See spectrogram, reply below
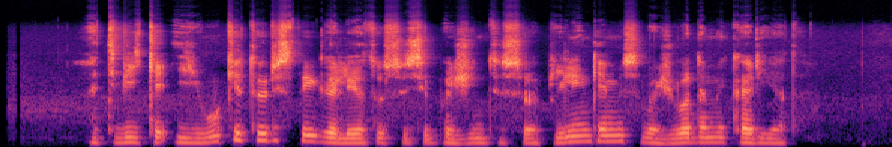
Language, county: Lithuanian, Telšiai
